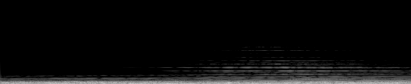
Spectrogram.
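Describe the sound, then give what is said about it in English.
A low, steady song of a female whale with layered tonal calls that slowly rise and brighten midway, droning continuously and moderately loud with no voices. “Imagine yourself touching her, this gorgeous whale.”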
